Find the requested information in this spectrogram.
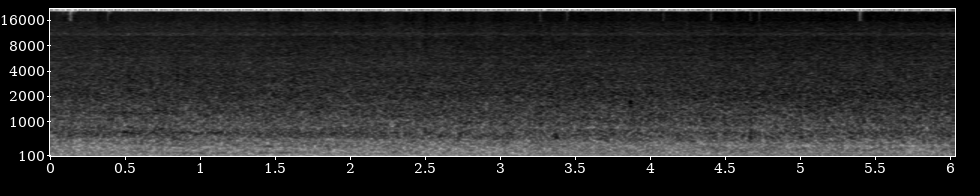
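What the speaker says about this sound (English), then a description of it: "A big large paddle aerator up here." A large paddle aerator churns water in a koi mud pond in Japan, giving a loud, steady, broadband rush of splashing water with no pauses and no voices.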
